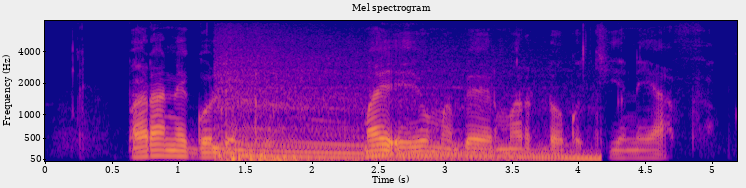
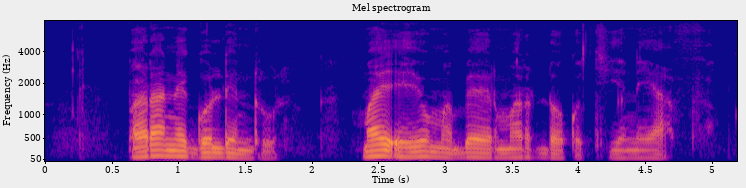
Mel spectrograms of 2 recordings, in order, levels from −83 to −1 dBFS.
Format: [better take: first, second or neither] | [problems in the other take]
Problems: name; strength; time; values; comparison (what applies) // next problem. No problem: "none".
second | background sound (Car); 1 dB below the speech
